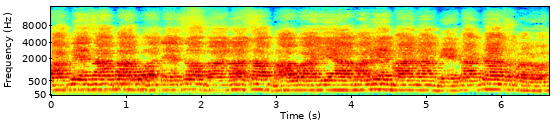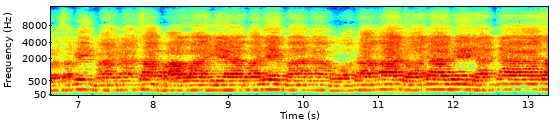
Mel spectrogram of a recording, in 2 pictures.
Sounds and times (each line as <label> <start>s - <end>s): chant 0.0s - 13.2s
